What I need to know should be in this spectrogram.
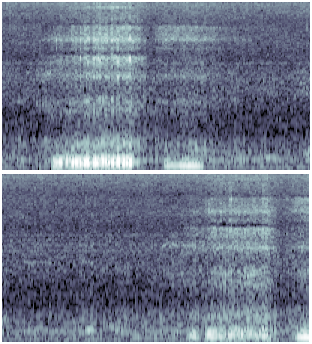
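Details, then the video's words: Asleep, a dog gives a coarse, buzzing inhaled snore followed by a shorter nasal puff, a quiet gap, then another rough snore building near the end. "Snoring dog"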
